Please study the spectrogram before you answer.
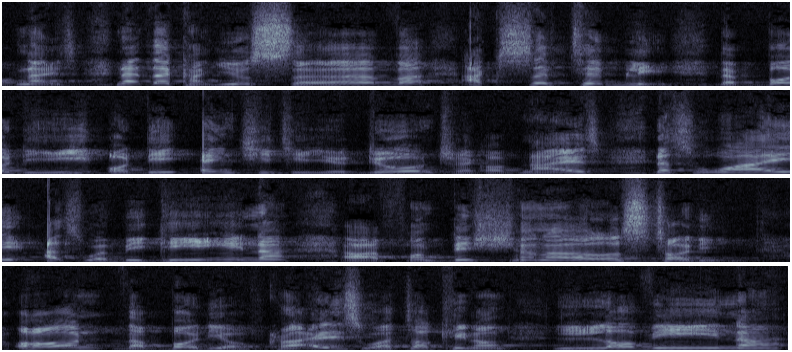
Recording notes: live from Asaba, Nigeria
